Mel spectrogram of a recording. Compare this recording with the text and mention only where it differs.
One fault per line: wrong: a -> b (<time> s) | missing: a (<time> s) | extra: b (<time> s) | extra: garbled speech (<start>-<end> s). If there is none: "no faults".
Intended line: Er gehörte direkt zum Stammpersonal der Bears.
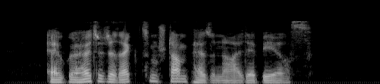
no faults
